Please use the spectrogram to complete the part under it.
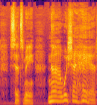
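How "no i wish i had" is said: put-on terrible, higher-pitched American accent. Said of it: "That's a terrible Bill Clinton accent".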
